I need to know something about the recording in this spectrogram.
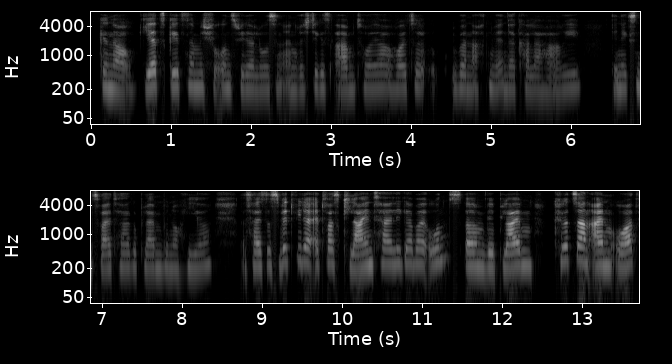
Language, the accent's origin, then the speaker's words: German; Germany; moved away as an adult; bei uns in Europa oder bei uns in Deutschland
